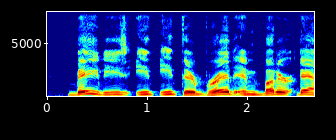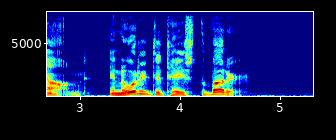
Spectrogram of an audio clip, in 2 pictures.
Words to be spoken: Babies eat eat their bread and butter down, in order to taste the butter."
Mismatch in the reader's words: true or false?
false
